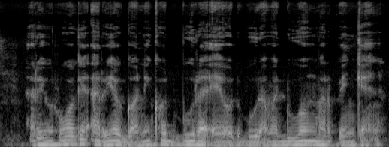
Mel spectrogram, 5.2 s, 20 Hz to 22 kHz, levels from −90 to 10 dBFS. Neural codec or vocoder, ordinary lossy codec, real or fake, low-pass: none; none; real; none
